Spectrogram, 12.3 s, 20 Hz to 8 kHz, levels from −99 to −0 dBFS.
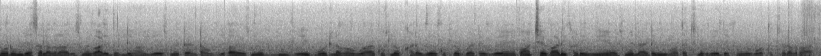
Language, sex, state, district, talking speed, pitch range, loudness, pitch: Hindi, male, Bihar, Purnia, 245 wpm, 105-110 Hz, -18 LUFS, 110 Hz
